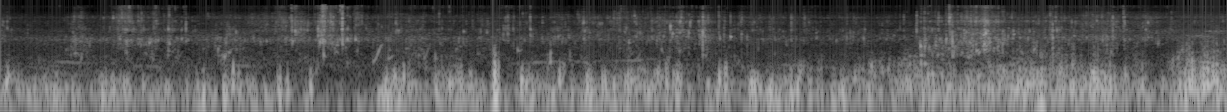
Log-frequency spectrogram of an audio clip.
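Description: Low wind rumble on the microphone with sea water sloshing and a few small knocks.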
